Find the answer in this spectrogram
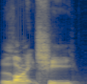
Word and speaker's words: lychee: it aloe aloe vera it's not aloe vera it's lychee not even close to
